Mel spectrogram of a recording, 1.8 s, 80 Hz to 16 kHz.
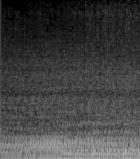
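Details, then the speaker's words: BMW S1000RR carbon build, first start-up, warming until the fans kick in, no coolant leaks: fast, even idle with a smooth steady beat and slight clatter, no misfires; normal idle. "This is a special bike right here, folks. Listen to that, baby. Woo! Sounds so good."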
